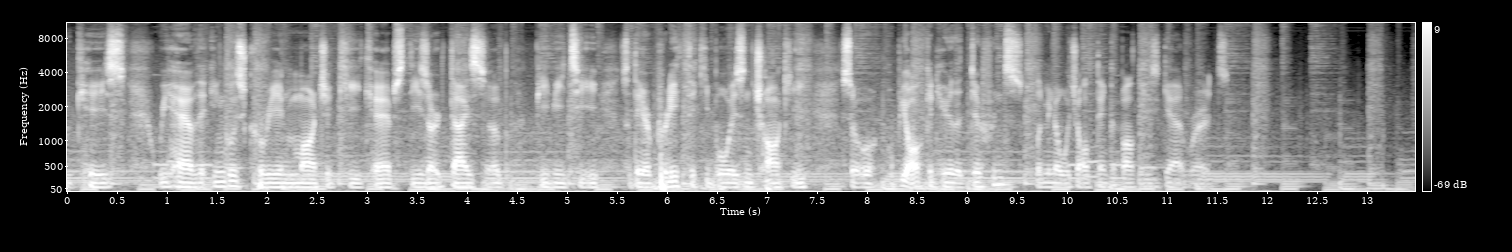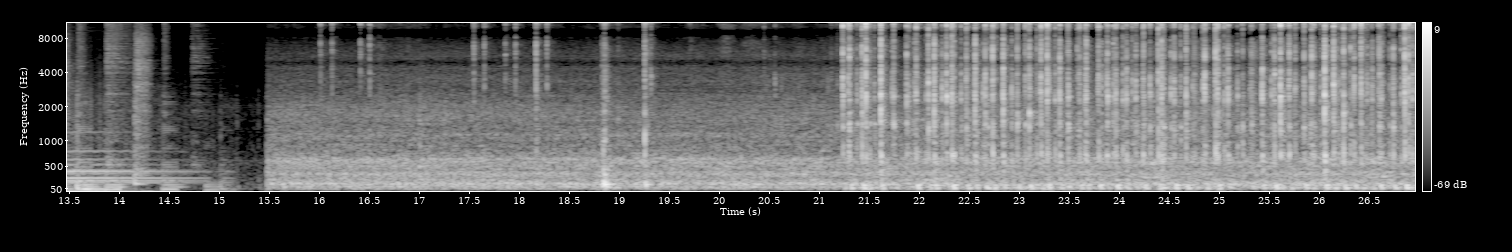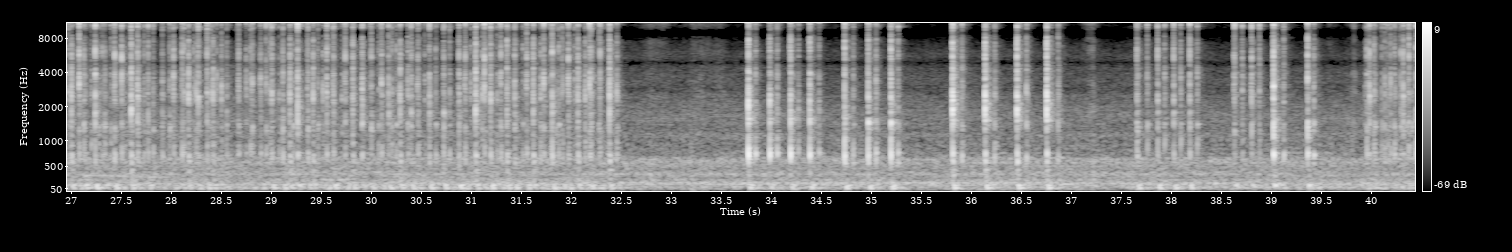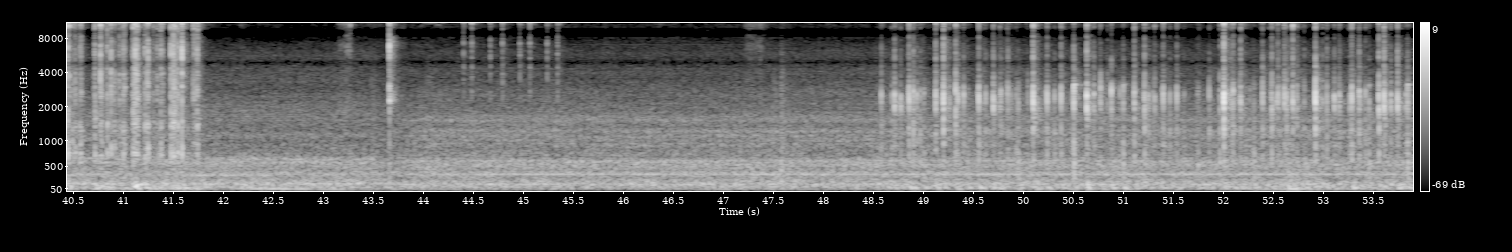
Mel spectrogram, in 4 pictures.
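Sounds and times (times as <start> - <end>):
mechanical keyboard typing: 21.2 - 32.5, 33.8 - 37.0, 37.6 - 41.8, 48.6 - 53.9.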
